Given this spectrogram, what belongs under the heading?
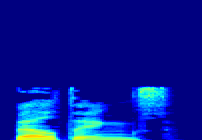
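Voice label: "beltings", British English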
